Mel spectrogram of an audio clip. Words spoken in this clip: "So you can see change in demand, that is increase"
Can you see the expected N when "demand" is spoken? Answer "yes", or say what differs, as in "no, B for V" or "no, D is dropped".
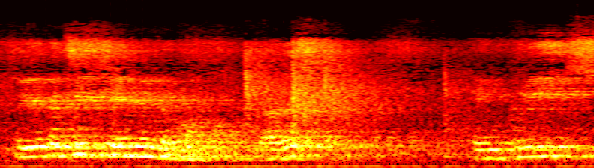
no, N is dropped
